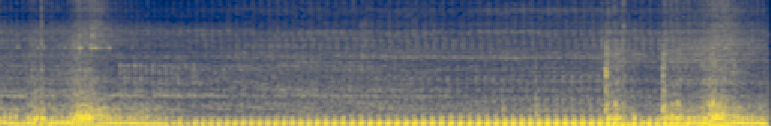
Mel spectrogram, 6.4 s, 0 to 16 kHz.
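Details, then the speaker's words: Polaris Hawkeye 300 4x4 ATV, running a bit lean: steady idle thumping about three beats a second with a light metallic clatter, likely from the CVT side; slightly suspicious clatter at idle, cause unconfirmed. "There is a slightly suspicious sound. Such a bit of a clatter, well, that's not it."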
